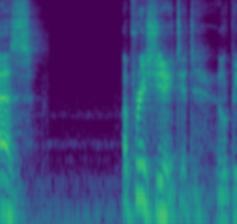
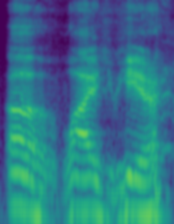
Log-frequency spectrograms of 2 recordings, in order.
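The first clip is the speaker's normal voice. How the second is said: sudden startled question; realizing surprise; 3 semitones higher, 5 dB louder than usual. Acted. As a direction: catch on mid-sentence. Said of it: "starts to realize what he's done".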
